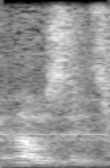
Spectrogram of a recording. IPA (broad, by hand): ˈhaʊzɪz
